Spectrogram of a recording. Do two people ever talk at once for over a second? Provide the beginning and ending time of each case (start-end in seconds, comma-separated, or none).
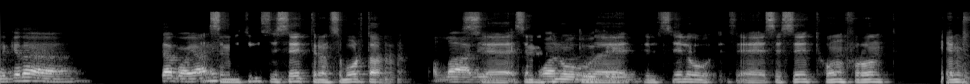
4.6-6.4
